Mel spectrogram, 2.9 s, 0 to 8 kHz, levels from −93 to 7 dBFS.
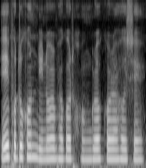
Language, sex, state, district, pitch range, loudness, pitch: Assamese, male, Assam, Sonitpur, 175-195 Hz, -16 LUFS, 180 Hz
